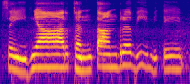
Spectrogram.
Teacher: संज्ञार्थं थवर अनुस्वार आहे त्या अनुस्वारापुढे त आला आहे म्हणून न करायचा आहे त्याचा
